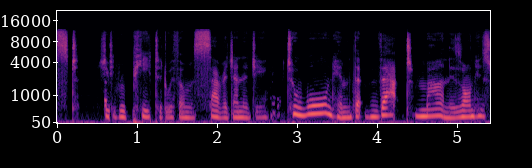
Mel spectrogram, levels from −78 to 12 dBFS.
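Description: At 0.60–0.73 s and 2.63–2.80 s, frames out of order: two neighbouring 52 ms blocks swap places, giving a garbled flutter but, unlike a dropout, no lost time.

From 4.03 to 5.18 s the speech slows by 5.3% and drops about 94 cents, then snaps back: a sustained detuning, not wavering wow, likely a drift correction step.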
